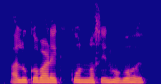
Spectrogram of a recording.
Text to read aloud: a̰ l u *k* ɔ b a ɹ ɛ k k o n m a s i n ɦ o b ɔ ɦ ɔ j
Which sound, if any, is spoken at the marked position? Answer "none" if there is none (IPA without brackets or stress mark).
k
